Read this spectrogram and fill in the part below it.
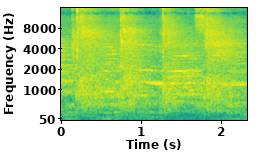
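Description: A classroom of students clapping in unison during an Indonesian clap-count rhythm game, with a few sharp, evenly spaced bursts of group claps, loud and close.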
